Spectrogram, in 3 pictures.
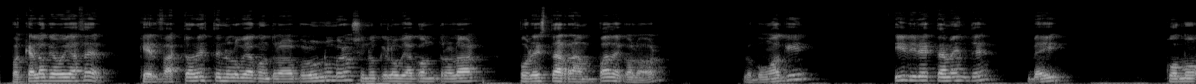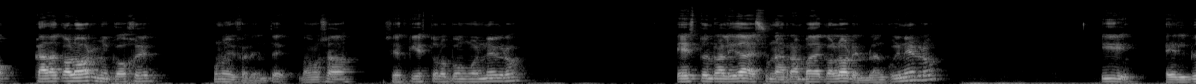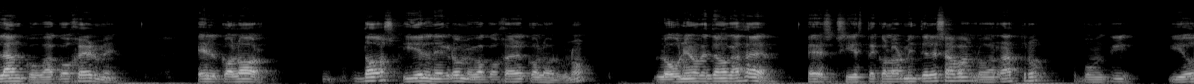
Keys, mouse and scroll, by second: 2.4-4.6 drag, 5.4 click, 8.0-9.4 middle drag, 9.4 click, 14.6 click, 20.5 click, 22.7 click, 24.3 click, 29.6-30.9 middle drag, 30.9 click, 31.4-32.0 middle drag, 32.0-33.7 drag, 34.5-35.7 drag.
